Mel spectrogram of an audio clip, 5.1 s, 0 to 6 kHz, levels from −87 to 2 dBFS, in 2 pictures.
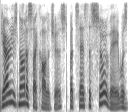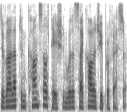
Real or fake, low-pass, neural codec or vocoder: real; 5.4 kHz; none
